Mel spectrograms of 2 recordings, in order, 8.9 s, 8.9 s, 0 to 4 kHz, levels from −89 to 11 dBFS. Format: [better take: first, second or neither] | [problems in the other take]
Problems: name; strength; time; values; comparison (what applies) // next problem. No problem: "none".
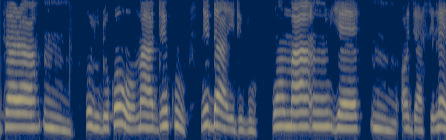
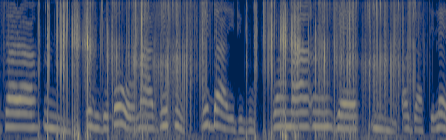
first | background sound (Crushing); 3 dB above the speech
